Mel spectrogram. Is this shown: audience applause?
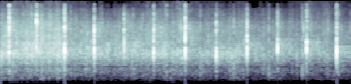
yes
